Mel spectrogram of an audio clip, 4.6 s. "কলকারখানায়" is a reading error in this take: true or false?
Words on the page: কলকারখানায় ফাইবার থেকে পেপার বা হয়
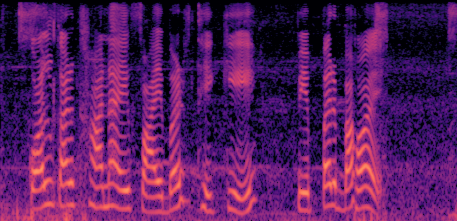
false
